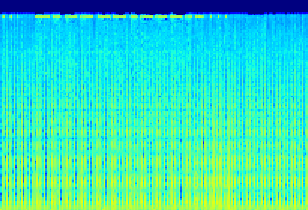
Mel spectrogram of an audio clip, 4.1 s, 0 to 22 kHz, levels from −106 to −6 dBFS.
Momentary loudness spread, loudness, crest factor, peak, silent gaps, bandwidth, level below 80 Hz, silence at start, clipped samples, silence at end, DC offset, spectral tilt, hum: 3 LU; -38 LUFS; 20 dB; -18 dBFS; none; 17 kHz; -54 dBFS; 0 s; under 0.1%; 0 s; under 0.1%; -3.5 dB/octave; 60 Hz at -50 dBFS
